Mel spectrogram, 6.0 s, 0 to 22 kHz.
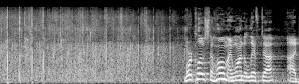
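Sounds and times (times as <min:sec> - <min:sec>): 
sharp louder claps: 0:00.0 - 0:04.3
audience applause: 0:00.0 - 0:04.6
speech: 0:03.7 - 0:05.9.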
